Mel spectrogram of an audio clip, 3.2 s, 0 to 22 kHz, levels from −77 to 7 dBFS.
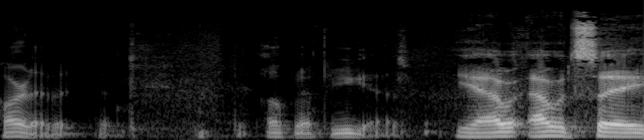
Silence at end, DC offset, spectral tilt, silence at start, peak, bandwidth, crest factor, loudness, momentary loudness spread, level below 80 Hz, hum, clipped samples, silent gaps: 0 s; under 0.1%; -3.5 dB/octave; 0 s; 0 dBFS; 16 kHz; 20 dB; -18 LUFS; 22 LU; -62 dBFS; none; under 0.1%; none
